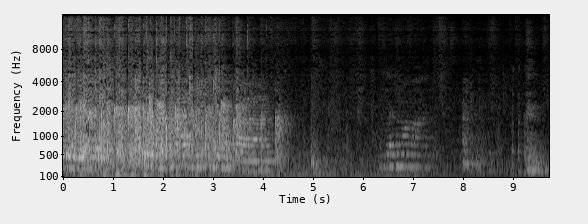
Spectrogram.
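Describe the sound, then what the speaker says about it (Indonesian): Loud applause from a classroom group fills the first few seconds, then fades into quieter room noise and brief talk. "tepuk tangan yang paling meriah"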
